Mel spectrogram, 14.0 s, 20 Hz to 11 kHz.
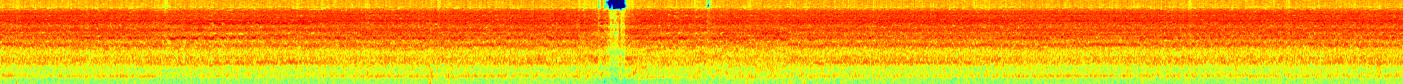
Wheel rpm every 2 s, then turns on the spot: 220, 220, 200, 160, 230, 230, 230.
none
